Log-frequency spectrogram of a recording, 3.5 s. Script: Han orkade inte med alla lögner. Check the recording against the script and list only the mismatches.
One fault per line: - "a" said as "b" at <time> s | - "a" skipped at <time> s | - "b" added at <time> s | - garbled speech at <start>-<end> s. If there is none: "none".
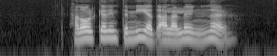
none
